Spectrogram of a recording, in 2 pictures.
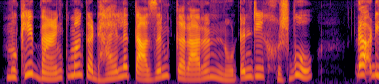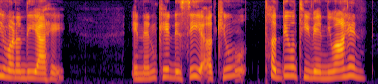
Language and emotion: Sindhi, happy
